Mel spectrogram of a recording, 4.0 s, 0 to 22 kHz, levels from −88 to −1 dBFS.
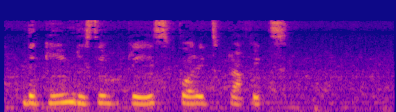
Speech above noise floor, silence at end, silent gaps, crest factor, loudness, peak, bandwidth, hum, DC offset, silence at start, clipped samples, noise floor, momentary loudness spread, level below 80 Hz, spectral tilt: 27 dB; 0.8 s; none; 18 dB; -22 LUFS; -4 dBFS; 11.5 kHz; none; under 0.1%; 0.05 s; under 0.1%; -49 dBFS; 8 LU; -58 dBFS; -4 dB/octave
